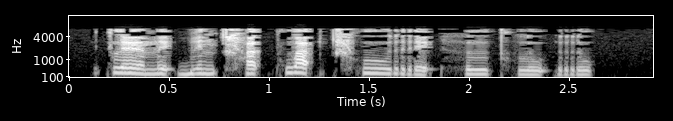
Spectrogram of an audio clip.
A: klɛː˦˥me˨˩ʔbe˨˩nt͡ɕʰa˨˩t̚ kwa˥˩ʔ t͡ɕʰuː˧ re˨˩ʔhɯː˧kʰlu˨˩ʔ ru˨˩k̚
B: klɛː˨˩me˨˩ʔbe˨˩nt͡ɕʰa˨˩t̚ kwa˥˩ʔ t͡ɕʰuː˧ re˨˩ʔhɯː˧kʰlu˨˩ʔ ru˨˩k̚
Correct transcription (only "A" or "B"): B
